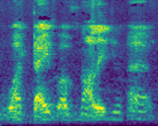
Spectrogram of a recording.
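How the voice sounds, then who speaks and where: A man playing a tearful, grieving mother of a divine child, pleading and reproachful in halting English. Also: on the high side, monotone, gravelly. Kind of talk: devotional dramatic monologue. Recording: echoey room, distant mic, background noise.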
